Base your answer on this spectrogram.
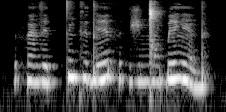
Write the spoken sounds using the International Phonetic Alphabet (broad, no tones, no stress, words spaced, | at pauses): θɛ̃zɪtːĩ kʲɔdeθ | ʒɪŋ͡ǀɔ̃k͡pelʲɛ̃d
